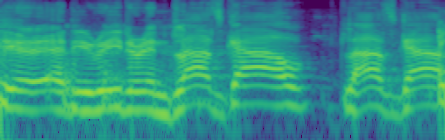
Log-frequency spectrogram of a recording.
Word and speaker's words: Glasgow: Glasgow. That's how you say it. Listen, this is how Joe Biden says it. Are you listening? – Glasgow.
